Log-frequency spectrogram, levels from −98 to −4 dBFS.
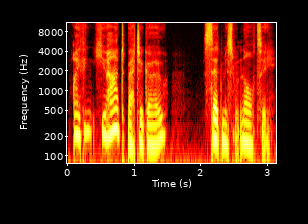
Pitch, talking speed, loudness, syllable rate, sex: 180 Hz, 170 wpm, -21 LUFS, 5.0 syllables/s, female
